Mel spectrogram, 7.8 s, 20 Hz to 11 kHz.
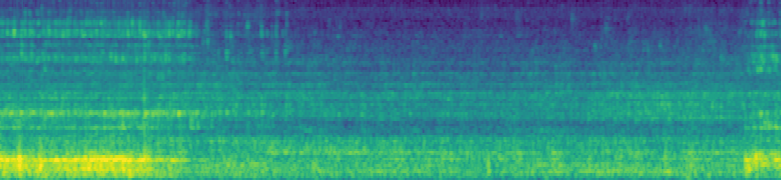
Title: Interesting sinkdrain with sinkplug 38.5 mm with chain and loud gurgling sound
